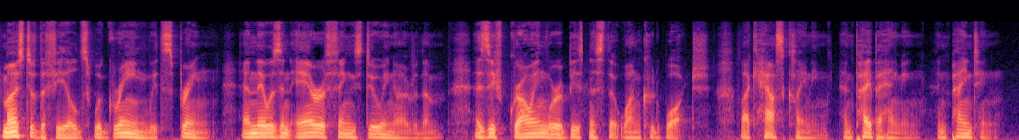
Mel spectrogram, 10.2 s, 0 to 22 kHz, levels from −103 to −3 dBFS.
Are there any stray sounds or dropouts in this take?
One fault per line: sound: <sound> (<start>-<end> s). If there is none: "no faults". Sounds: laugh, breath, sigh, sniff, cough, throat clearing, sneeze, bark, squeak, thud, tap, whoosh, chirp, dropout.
sound: dropout (5.8-5.9 s)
